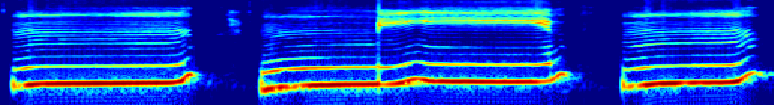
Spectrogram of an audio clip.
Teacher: खाली बोलते ही vibration start हो गई हमारी नाक में। फिर उसके बाद हम उसके पूरा मीम को खोल के पढ़ रहे हैं।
